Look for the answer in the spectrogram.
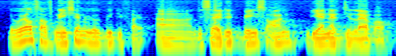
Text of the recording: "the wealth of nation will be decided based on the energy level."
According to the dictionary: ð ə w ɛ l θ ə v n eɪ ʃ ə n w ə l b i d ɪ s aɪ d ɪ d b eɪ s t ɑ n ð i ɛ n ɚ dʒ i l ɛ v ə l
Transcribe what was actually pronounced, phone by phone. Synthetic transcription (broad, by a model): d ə w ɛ l s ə f n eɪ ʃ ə n w ə l b i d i s aɪ d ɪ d b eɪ s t ɑ n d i ɛ n ɚ dʒ i l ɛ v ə l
